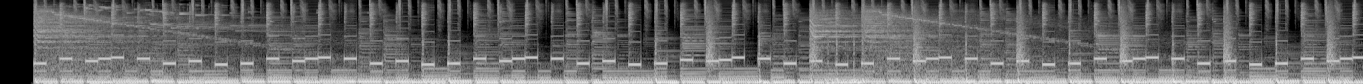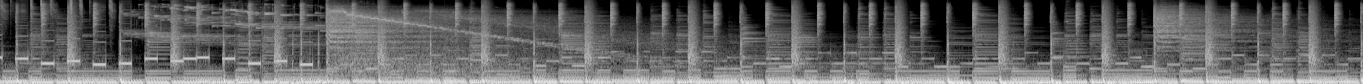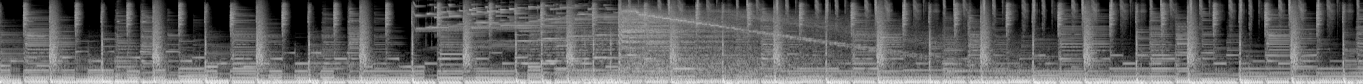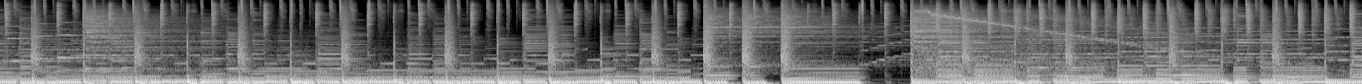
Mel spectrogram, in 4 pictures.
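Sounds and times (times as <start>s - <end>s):
instrumental music: 0.4s - 54.5s.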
